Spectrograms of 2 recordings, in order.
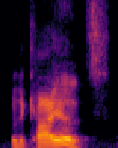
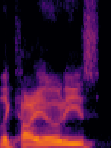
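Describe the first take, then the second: First: Coyotes is said the local South Dakota way. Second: Coyotes is said the common, general way.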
